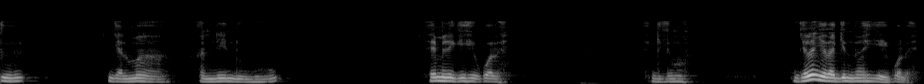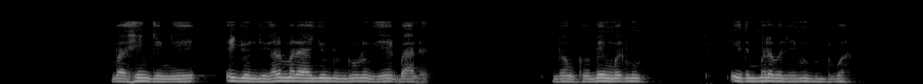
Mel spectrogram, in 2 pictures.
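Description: Speech with a 50 Hz buzz running through the whole clip. It comes from a resampler restarted on every block. Each 20 ms block was converted separately, leaving a small error at every edge. This fits a 24 kHz to 16 kHz conversion. The buzz rides only on the speech.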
